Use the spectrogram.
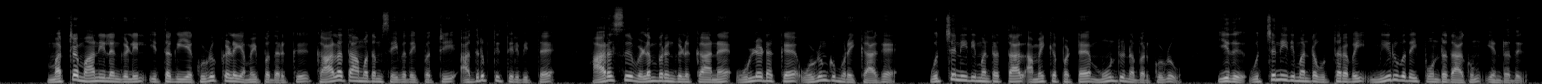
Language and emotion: Tamil, neutral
